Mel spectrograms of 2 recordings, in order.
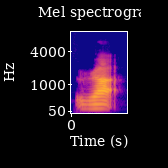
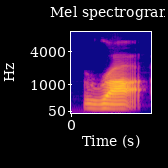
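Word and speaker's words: ら: which is the same it's pronounced it's pronounced so it's ra okay not raw that how many of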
